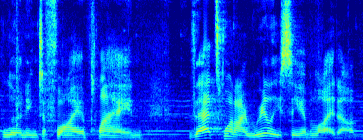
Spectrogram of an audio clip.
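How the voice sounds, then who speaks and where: Low-voiced woman over faint music. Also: normal speed, creaky. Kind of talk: documentary interview, casual explanation.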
